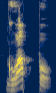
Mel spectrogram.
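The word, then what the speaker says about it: guapo: غوابو. غوابو. غوابو جميل، كما لاحظتم ننطقه في هذه الحالة غا.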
